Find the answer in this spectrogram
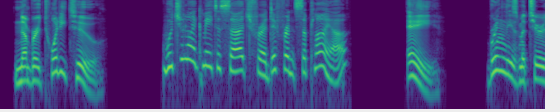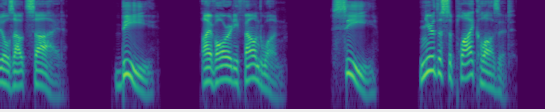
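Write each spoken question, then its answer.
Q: Would you like me to search for a different supplier?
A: B: I've already found one.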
